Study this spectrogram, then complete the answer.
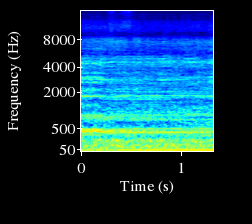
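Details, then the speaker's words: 1976 Ford F-250 390, old heater blower motor, possibly not the right one, running for defrost: steady, thin whine over the rumble with no pitch change; the tired motor sounds horrible, with probably no way to oil it. "That motor sounds horrible. Well, easy enough. I don't think there's any way of getting in there and spraying any kind of oil on that."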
